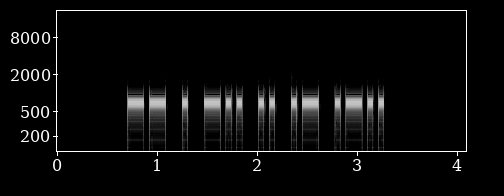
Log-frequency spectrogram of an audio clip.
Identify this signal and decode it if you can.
Morse code, heard as a keyed tone, about 22 wpm, 700 Hz. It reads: MEDIAL
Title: Practice QSO - Exchange 3 - More Info - 22wpm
